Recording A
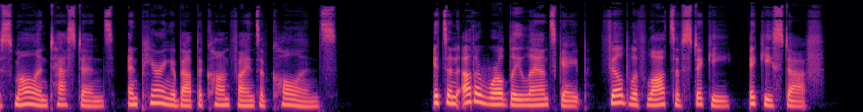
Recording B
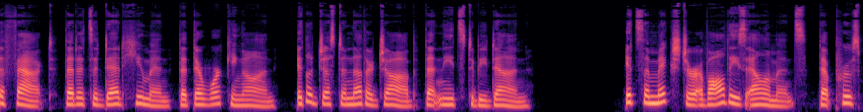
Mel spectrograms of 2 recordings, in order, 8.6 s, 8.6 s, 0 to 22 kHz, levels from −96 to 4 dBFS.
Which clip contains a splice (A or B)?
B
